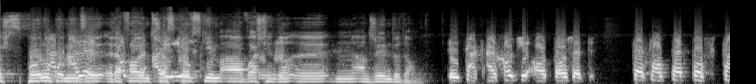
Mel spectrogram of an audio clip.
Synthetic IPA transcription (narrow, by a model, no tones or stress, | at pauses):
ɕspɔɾuppɔmʲjɛnd̪zɘɾafawɛmt̪ʂaskɔfskʲimavwaɕɲɛd̪ | and̪ʐɛjɛmd̪ud̪ɔ̰̃w̃ | t̪akaxɔd͡ʑiʔɔt̪ɔʐɛ | pɛfapɛpɔft̪a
